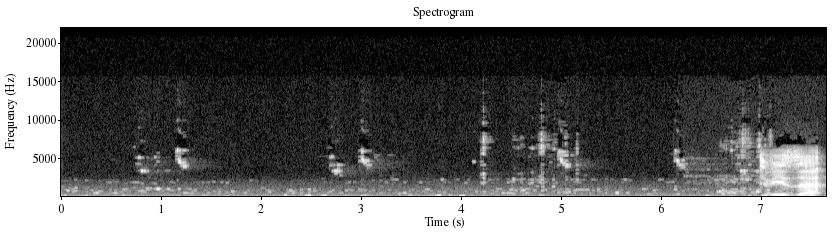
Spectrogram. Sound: birds chirping

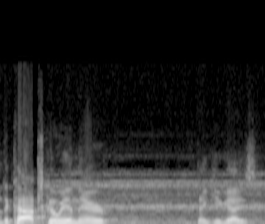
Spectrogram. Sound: moaning

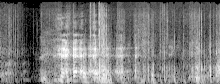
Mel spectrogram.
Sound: chuckling

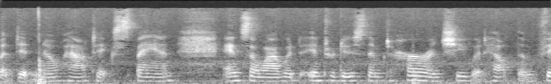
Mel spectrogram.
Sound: resumes tapping on table

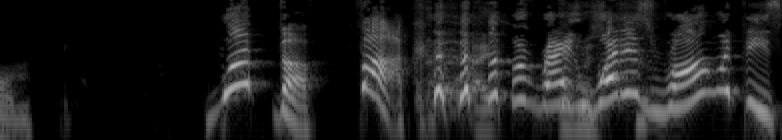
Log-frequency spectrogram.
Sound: laughing

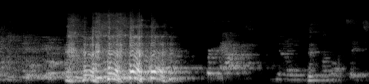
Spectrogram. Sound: all giggling

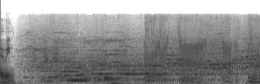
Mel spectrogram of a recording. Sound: laughing

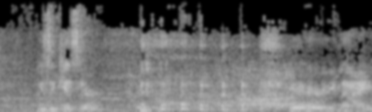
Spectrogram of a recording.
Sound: laughing

